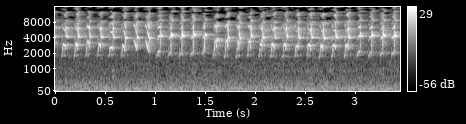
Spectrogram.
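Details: Lovebird calling as a lure to draw answers from other lovebirds: quick, scratchy, high-pitched chatter pulses repeated about three per second without pause.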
